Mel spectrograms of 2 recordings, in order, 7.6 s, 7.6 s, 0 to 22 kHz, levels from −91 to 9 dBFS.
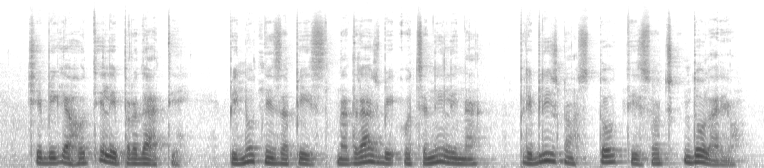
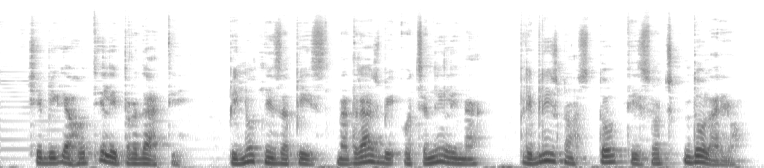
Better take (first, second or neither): first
